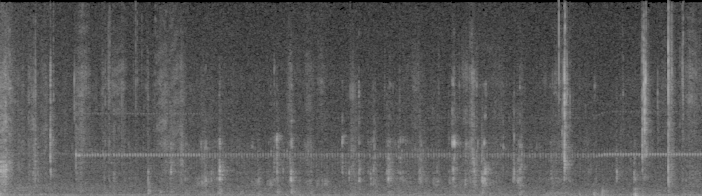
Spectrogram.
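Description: Faint chewing and wet mouth clicks from eating a slice of mushroom and cheese pizza, with a few sharper clicks near the end as a bite is taken.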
